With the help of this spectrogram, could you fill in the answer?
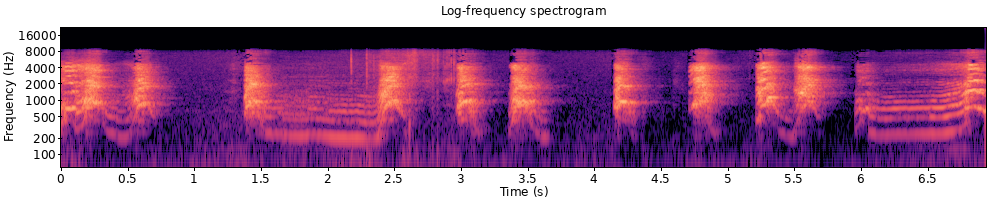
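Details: Puppy pestering other dogs who want to sleep: sharp broadband barks in quick pairs alternate with long, harmonic, slightly wavering whines and growl-like moans, the barks returning every half second or so.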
